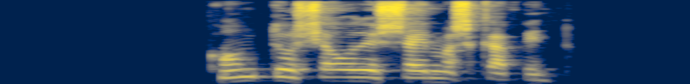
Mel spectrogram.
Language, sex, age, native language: Icelandic, female, 60-69, Icelandic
